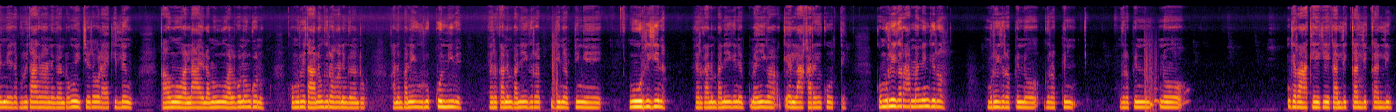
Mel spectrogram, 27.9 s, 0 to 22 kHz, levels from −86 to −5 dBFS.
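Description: At 11.04 to 11.21 s and again at 22.89 to 23.18 s, the speech is broken by loose connector crackle: short, irregular bursts of scratching as a worn contact makes and breaks, chopping the signal and popping on any DC present. These bursts are ragged, and they last about 0.17 and 0.29 s.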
